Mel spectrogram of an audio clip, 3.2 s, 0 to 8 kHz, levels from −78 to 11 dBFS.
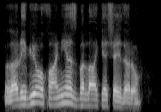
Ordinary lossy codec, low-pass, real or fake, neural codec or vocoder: Opus, 64 kbps; 7.2 kHz; fake; codec, 16 kHz, 1.1 kbps, Voila-Tokenizer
